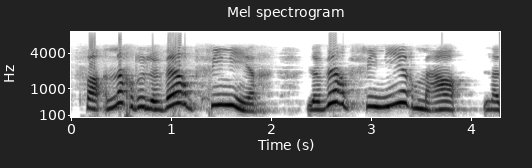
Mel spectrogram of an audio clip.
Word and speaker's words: finis: Enfin, nous avons le verbe finir. Le verbe finir, ma la deuxième personne du singulier qui arrive fini. Fini. يعني la terminaison فيها is. وديك s ما كنطقوهاش كنقولوا fini.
